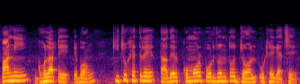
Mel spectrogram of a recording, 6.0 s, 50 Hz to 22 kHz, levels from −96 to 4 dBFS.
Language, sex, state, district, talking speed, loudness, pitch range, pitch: Bengali, male, West Bengal, Alipurduar, 100 wpm, -18 LUFS, 135-170 Hz, 155 Hz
